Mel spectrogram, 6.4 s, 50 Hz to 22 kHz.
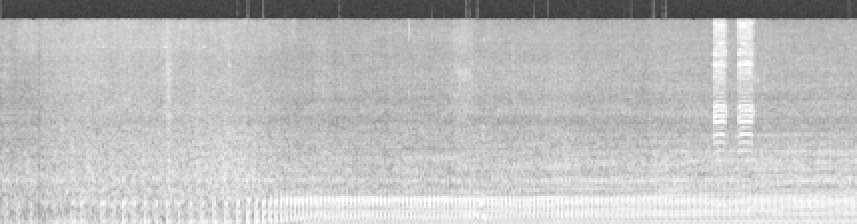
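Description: Yamaha R15 V3's single-cylinder engine under way, uneven at first, then from about two seconds in pulling with revs climbing slowly. A short high-pitched beep sounds about five seconds in.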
